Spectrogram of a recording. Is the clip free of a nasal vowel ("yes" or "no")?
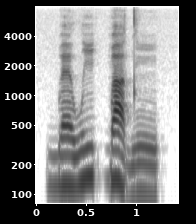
no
